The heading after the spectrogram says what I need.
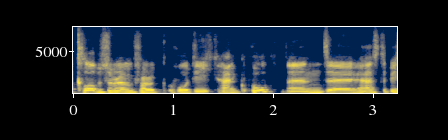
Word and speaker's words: Gakpo: And yes, it's a silent G. Apparently, it's Cody Gakpo. I think that's how you pronounce it anyway.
